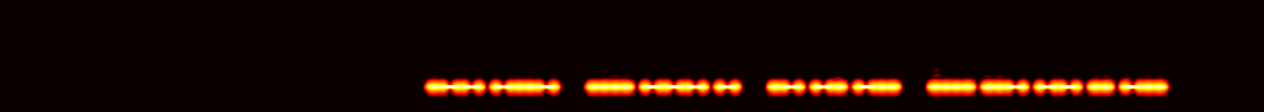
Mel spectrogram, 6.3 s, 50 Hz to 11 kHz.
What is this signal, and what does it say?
Morse code, heard as a keyed tone, about 48 wpm, 700 Hz. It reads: WX HOT AND HUMID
